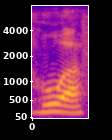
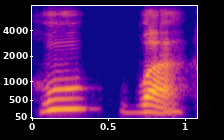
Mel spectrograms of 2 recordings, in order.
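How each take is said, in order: First: The w sound is weak and not completed. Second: The w sound is complete with firm lip rounding. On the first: The speaker calls it wrong. "We don't say" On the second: The speaker calls it right. "give full attention to both the ha and the waw"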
